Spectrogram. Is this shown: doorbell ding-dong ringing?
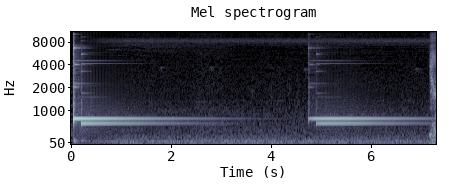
yes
